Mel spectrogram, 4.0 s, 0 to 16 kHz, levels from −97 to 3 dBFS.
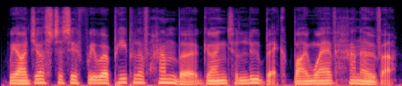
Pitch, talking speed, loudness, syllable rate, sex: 125 Hz, 255 wpm, -15 LUFS, 6.2 syllables/s, male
